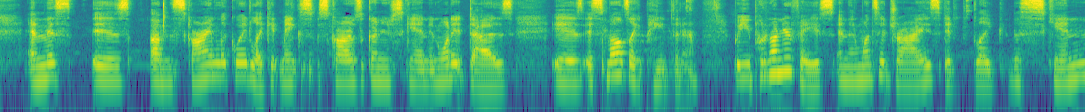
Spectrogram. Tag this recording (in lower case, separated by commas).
speech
